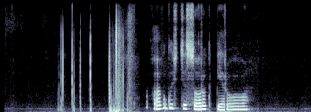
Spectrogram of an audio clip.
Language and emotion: Russian, sad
